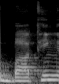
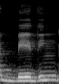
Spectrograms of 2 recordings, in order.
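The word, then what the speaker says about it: bathing: इसको बाथिंग नहीं कहना, बेदिंग कहेंगे। बाथिंग कहते हैं हमारी इंडियन इंग्लिश में, लेकिन हम लोग इसको बेदिंग कहेंगे। सही प्रोनाउंसिएशन जो है वो बेदिंग है, ठीक है।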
